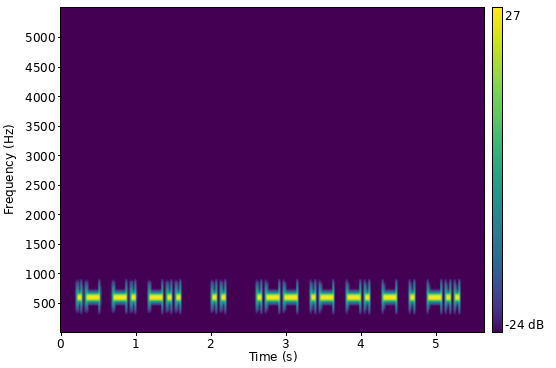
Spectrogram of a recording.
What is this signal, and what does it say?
Morse code, heard as a keyed tone, about 20 wpm, 600 Hz. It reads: AND I WANTED
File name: cw-books / winnie-the-pooh / winnie-20wpm-page-0051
